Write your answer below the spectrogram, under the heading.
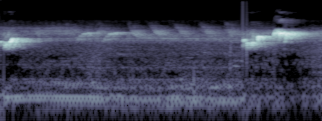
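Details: Greater green leafbird song for training songbirds: a sharp opening note, soft quick warbling, then a loud burst of rising whistles, with a low steady hum underneath.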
